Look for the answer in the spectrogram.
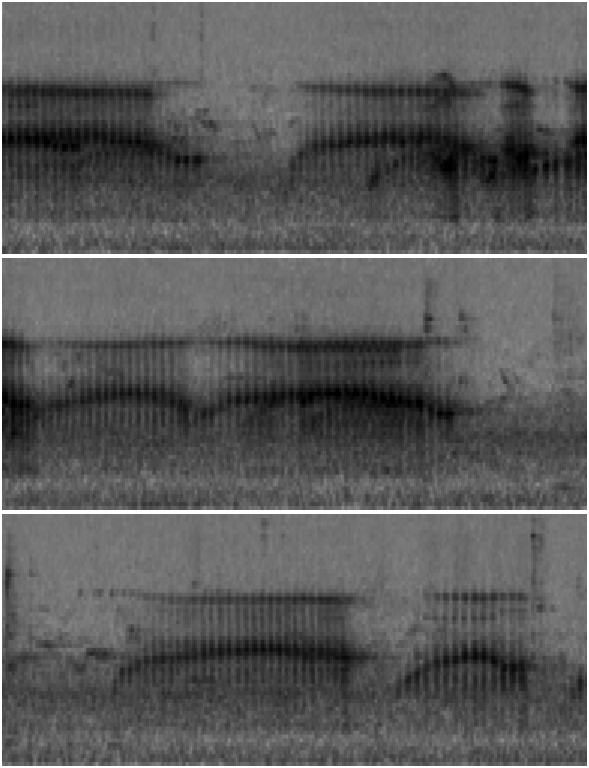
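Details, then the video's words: Several frogs croak in a chorus of rapid pulsed trills, each rising then falling in pitch, coming in waves of a few seconds separated by brief lulls. "Rechot żab. Croaking frog sound."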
